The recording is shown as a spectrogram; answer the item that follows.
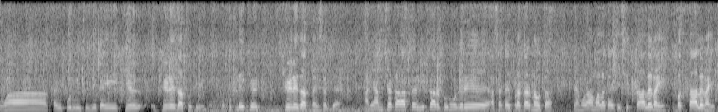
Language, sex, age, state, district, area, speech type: Marathi, male, 45-60, Maharashtra, Osmanabad, rural, spontaneous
